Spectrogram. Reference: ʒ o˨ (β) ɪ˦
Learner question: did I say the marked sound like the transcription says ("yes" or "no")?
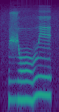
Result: yes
